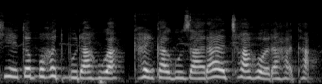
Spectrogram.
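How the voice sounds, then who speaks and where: A worried, dutiful cartoon mother bird, voiced by a woman, very high in pitch. She talks softly and humbly, always earnest. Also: moderate pace, faint music behind, lightly acted.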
